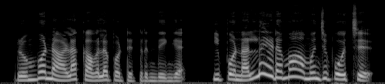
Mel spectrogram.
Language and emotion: Tamil, happy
